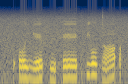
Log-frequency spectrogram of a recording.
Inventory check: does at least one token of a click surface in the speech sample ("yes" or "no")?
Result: no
